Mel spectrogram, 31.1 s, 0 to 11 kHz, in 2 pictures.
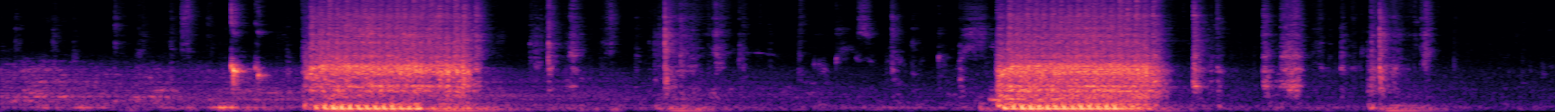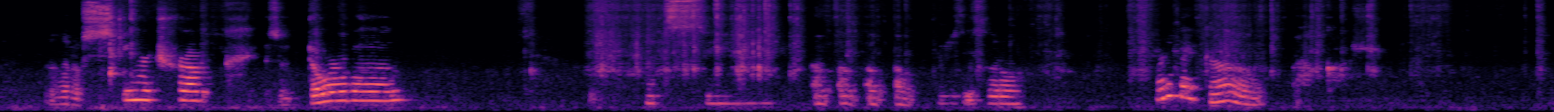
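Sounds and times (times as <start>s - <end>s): sewing machine stitching paper: 3.0s - 5.0s, 9.9s - 11.8s.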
